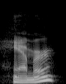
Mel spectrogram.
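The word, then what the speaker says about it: Hamor: a person named Hammer. H A M O R Hammer.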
